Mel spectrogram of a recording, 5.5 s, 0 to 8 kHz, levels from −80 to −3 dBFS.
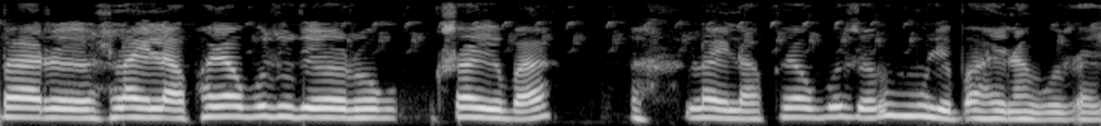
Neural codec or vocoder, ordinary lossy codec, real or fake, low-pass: none; none; real; 7.2 kHz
